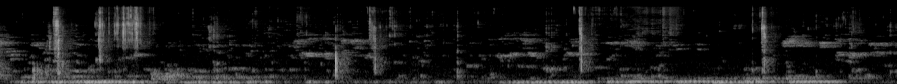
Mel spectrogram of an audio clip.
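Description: Close-up mouth sounds of eating rice and salted fish by hand: wet chewing and lip smacks, with several sharp clicks through it.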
